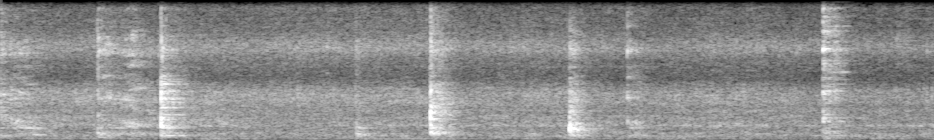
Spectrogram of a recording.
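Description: A spoon stirs garlic, coriander and mint paste into prawn rice in a pot, giving several distinct metallic scrapes and clinks over a soft steady sizzle, close and moderately loud with no talk.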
